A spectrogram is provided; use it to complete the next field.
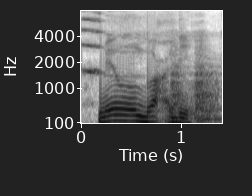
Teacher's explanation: dalam tajwid ia bermaksud nun mati ataupun tanwin ditukar kepada bunyi mim dengan dengung iaitu gunnah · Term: hukum iqlab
